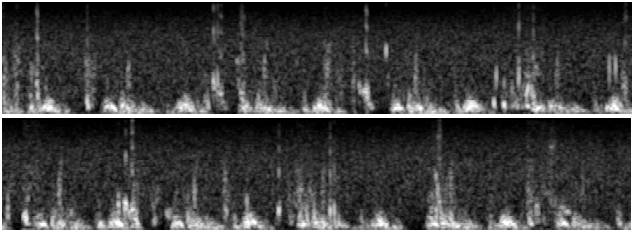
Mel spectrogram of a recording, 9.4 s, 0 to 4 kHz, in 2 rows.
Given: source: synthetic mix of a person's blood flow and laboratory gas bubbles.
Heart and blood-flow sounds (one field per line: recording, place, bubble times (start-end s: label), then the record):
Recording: Doppler ultrasound of blood flow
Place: precordium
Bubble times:
0.00-0.32 s: bubbles
0.59-0.73 s: bubbles
1.43-1.97 s: bubbles
2.40-2.49 s: bubbles
2.64-2.81 s: bubbles
2.84-2.93 s: bubbles
3.66-4.08 s: bubbles
4.51-5.01 s: bubbles
5.52-5.79 s: bubbles
5.83-6.00 s: bubbles
6.36-6.46 s: bubbles
6.52-6.60 s: bubbles
6.76-7.30 s: bubbles
7.90-8.13 s: bubbles
8.64-9.03 s: bubbles
9.33-9.38 s: bubbles
From the record:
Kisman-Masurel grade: 233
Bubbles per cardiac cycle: several, 3 to 8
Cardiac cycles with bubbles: 50 to 99%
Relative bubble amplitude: loud (0.450 to 0.775)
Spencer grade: 3 (all of the cardiac periods contain showers or single bubble signals, but not dominating or overriding the cardiac motion signals)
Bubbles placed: anywhere in the cardiac cycle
